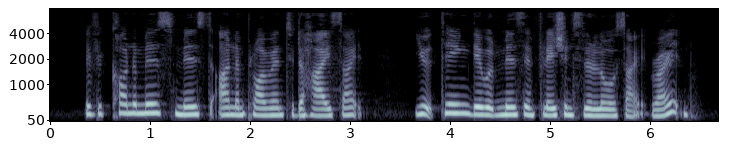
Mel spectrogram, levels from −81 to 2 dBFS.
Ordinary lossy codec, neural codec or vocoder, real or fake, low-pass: MP3, 32 kbps; none; real; 7.2 kHz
